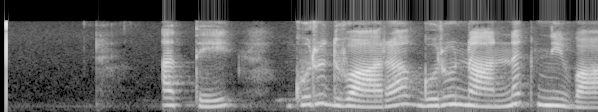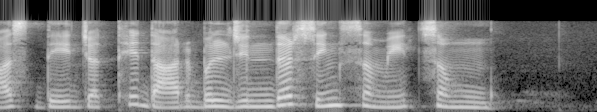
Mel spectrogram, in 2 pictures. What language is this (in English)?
Punjabi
